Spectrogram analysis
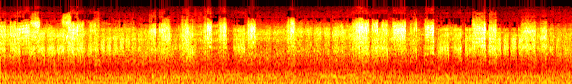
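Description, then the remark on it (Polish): A sand martin at its nest burrow gives a steady stream of identical grating, crackling notes, dry and high-pitched, in rapid uneven bursts for several seconds with brief gaps. No voices. “Przy samej norce wydaje zaś strumień jednakowych zgrzytów i trzasków.”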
